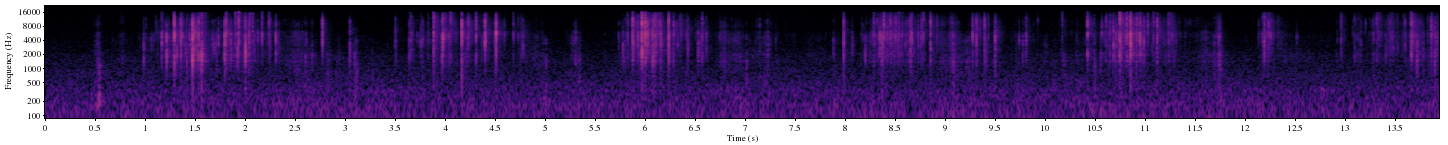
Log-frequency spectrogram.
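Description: A palm-sized, soft, solid lump of yellow foam-bead clay (floam) is squeezed, pressed and stretched by fingertips and thumbs with short painted nails. Bursts of crinkly, crackling pops sound, mostly bright and high with almost no low end, rising and fading in clusters between quiet pauses.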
